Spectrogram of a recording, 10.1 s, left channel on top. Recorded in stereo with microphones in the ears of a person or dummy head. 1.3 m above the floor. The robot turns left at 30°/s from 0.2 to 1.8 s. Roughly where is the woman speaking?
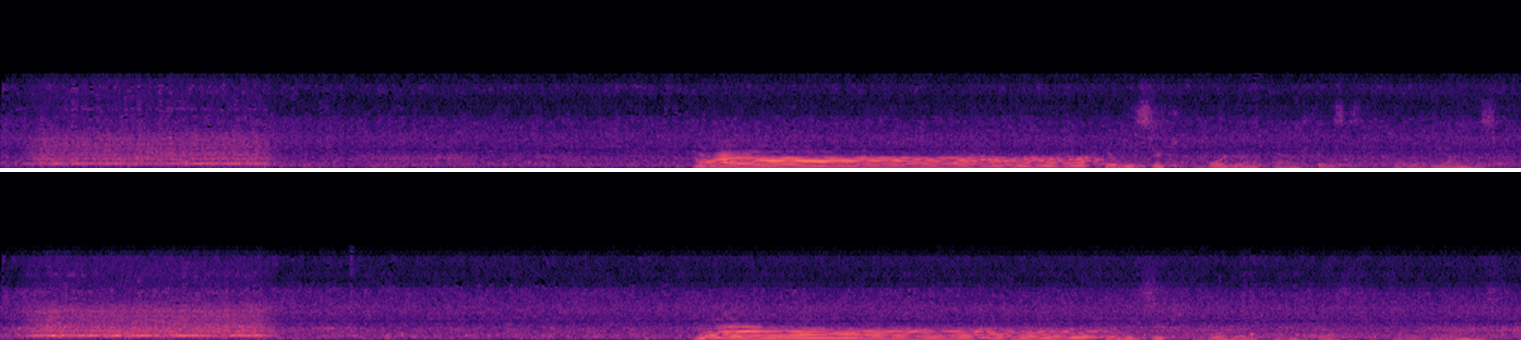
Left.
